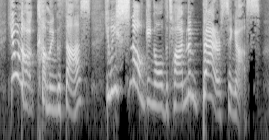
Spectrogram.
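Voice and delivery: put-on high, outraged girl's protest; appalled girlish complaint; shrieking protest. A narrator's reading. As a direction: object hotly, voice pitched high. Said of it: "Rosie shrieked".

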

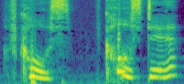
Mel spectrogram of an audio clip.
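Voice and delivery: a hint of a dreamy, absent old lady; vague murmur. A narrator's reading. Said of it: "Sybil murmured vaguely".

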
